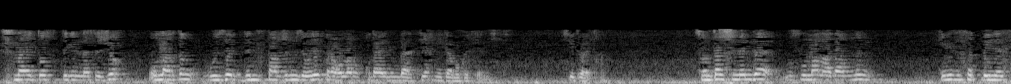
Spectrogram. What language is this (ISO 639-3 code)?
bul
